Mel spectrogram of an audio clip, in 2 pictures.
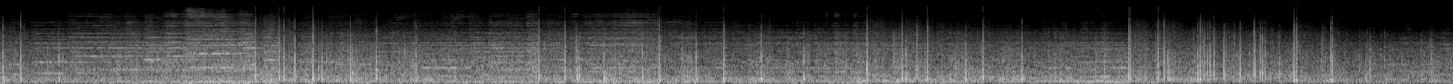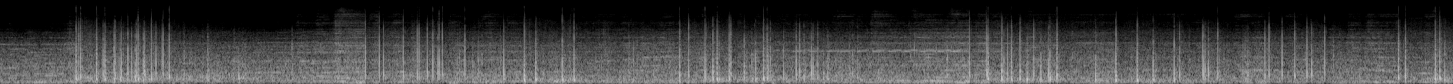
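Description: Aerial firework shells bursting and crackling one after another in a continuous display, with music playing underneath.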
